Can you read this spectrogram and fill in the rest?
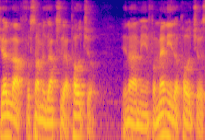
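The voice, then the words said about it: Caribbean accent. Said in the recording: “As you can also tell that I'm Caribbean ... I'm pretty sure they know I got an accent”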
